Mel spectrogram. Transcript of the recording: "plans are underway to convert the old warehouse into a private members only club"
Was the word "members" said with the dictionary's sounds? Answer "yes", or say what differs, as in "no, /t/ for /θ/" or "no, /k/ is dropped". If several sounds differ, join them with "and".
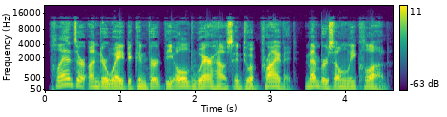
yes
